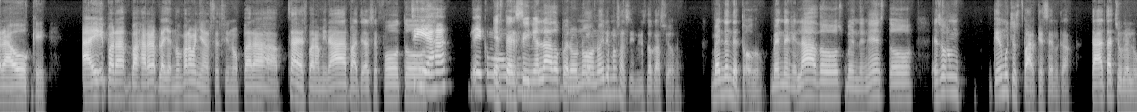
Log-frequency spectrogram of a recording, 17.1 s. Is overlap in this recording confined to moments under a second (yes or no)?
no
